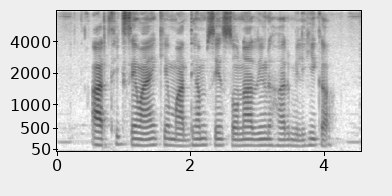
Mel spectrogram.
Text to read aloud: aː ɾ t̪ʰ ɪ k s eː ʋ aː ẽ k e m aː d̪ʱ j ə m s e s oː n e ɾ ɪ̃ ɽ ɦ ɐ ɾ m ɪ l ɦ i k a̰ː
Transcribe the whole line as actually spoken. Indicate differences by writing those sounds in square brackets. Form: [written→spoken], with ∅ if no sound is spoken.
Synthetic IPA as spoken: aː ɾ t̪ʰ ɪ k s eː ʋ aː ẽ k e m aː d̪ʱ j ə m s e s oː n [e→a] ɾ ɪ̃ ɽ ɦ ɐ ɾ m ɪ l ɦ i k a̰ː

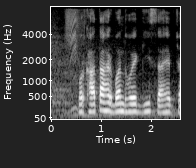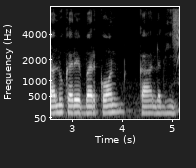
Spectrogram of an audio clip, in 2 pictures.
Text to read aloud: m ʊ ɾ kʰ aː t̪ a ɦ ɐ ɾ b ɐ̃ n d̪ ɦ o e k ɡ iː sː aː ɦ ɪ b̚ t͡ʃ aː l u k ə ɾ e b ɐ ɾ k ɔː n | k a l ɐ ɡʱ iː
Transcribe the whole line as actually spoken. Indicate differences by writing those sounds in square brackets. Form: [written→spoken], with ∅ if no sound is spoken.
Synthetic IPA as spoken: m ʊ ɾ kʰ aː t̪ a ɦ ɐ ɾ b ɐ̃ n d̪ ɦ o e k ɡ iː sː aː ɦ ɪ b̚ t͡ʃ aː l u k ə ɾ e b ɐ ɾ k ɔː n | k a l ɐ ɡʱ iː

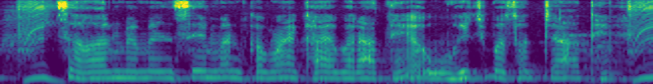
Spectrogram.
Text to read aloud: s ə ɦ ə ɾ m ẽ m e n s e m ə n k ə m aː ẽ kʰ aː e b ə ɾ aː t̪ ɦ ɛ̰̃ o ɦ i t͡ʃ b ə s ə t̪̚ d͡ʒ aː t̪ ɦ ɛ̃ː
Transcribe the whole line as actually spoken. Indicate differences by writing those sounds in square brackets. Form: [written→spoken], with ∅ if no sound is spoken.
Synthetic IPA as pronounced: s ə ɦ ə ɾ m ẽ m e n s e m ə n k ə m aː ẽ kʰ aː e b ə ɾ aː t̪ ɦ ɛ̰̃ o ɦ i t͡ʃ b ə s ə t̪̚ d͡ʒ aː t̪ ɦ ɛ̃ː

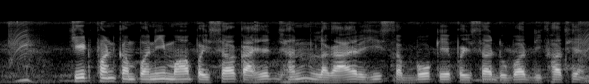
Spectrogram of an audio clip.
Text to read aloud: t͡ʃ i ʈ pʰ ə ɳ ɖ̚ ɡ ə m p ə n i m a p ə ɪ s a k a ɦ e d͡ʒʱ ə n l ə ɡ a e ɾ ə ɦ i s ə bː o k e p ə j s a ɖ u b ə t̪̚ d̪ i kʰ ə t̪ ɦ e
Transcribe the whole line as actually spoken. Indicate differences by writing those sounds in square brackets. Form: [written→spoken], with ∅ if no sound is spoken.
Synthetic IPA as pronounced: t͡ʃ i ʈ pʰ ə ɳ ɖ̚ [ɡ→k] ə m p ə n i m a p ə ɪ s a k a ɦ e d͡ʒʱ ə n l ə ɡ a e ɾ ə ɦ i s ə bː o k e p ə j s a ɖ u b ə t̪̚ d̪ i kʰ ə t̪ ɦ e

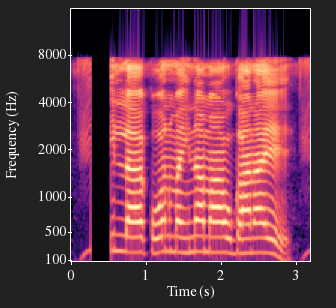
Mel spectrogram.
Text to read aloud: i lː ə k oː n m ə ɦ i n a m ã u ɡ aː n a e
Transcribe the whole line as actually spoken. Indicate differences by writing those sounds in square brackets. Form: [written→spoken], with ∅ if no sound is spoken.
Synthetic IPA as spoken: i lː [ə→a] k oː n m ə ɦ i n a m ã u ɡ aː n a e

